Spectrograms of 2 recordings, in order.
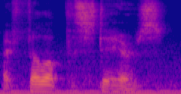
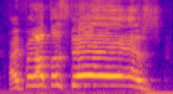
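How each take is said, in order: First: Low, very soft deadpan; hushed, toneless announcement. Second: High, very loud yell; hammed-up exasperated scream; frustrated shout. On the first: Retold or imitated. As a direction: state it quietly with no feeling. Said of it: "deadpan, silent, and then just goes". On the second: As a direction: scream it to make her understand. Boy repeats it, frustrated, shouting.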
